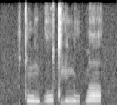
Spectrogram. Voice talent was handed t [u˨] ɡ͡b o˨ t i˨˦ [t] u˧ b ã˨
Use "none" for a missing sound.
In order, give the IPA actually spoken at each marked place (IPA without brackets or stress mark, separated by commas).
ũ˨, n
